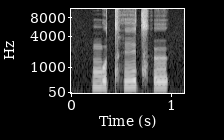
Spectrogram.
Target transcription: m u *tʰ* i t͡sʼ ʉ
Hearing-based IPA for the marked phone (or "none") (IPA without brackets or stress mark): tʰ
